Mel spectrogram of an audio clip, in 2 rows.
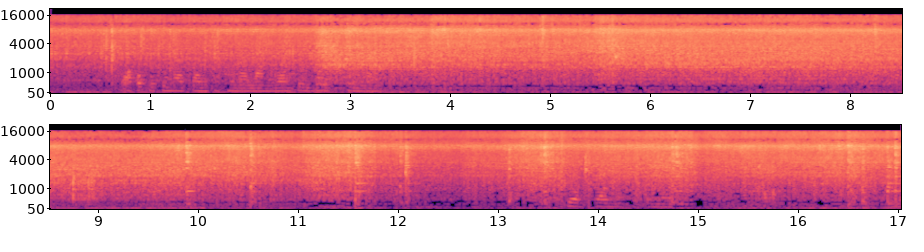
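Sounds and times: meat and onions sizzling in wok: 0.0 - 17.0
metal spatula scraping wok: 9.7 - 12.2, 13.0 - 17.0.

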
